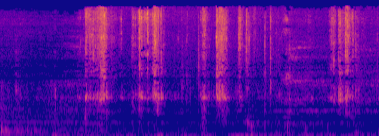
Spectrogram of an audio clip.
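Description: Faint scraping and crunching as a small spoon scrapes out the gills of a mushroom, heard as several short, uneven bursts.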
